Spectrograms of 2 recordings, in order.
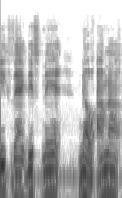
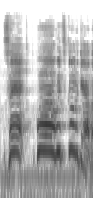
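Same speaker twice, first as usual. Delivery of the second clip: much higher, louder voiced friend; quoting old friend; 6 dB louder than usual. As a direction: pitch way up to play the surprised buddy. Old schoolmate quoted recognizing him.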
